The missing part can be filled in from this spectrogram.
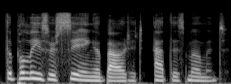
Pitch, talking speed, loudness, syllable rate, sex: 200 Hz, 235 wpm, -17 LUFS, 6.7 syllables/s, female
